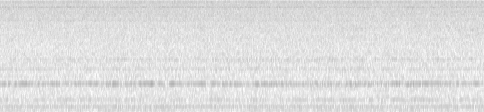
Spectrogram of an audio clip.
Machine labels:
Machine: fan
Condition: normal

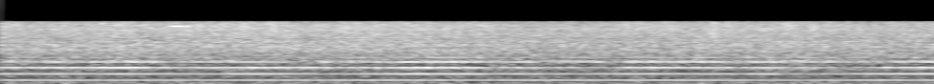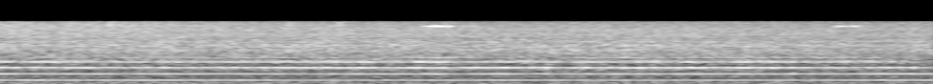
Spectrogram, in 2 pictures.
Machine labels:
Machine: fan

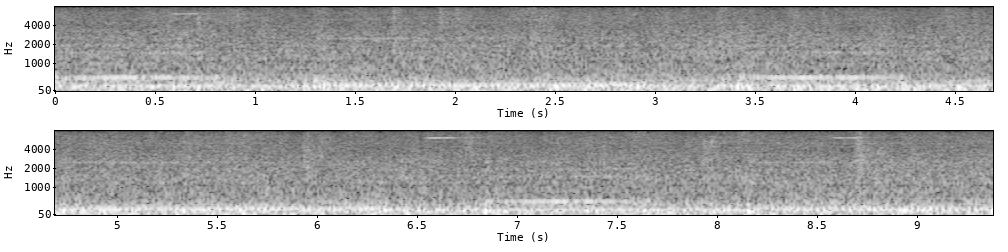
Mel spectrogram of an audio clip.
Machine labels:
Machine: slide rail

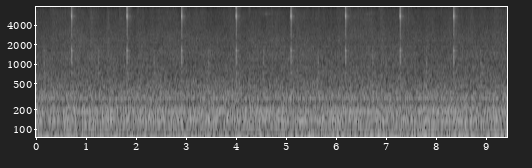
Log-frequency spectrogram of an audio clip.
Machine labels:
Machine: valve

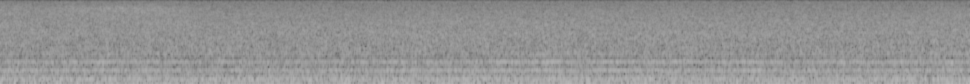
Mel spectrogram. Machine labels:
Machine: fan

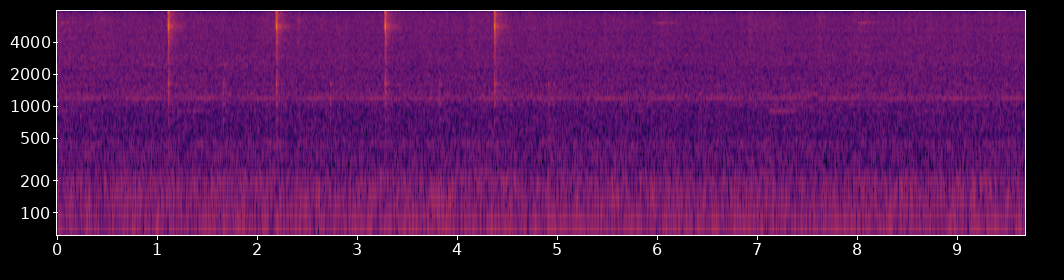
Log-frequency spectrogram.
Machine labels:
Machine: valve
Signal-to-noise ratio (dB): -6 dB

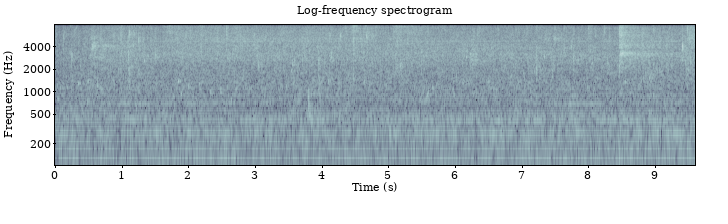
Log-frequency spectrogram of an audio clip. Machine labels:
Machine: pump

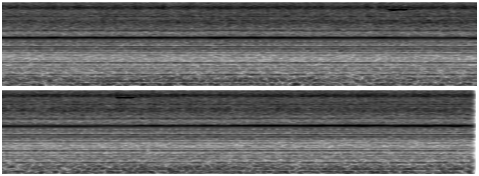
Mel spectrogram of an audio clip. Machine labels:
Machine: pump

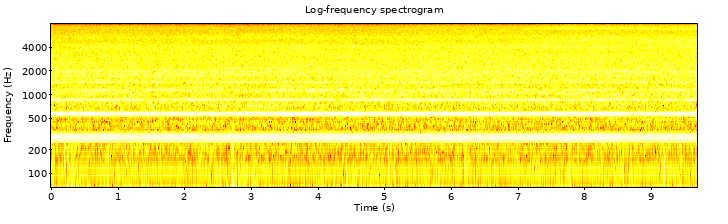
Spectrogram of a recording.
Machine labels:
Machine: fan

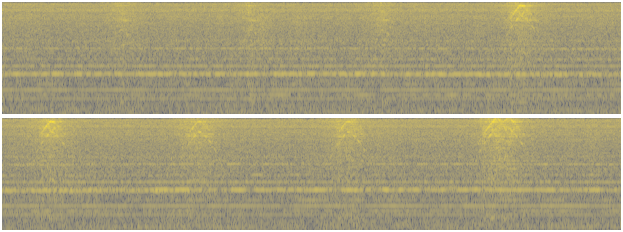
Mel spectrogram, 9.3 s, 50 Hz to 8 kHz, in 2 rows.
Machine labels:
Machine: slide rail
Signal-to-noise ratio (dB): -6 dB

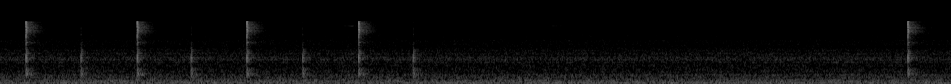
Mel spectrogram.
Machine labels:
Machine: valve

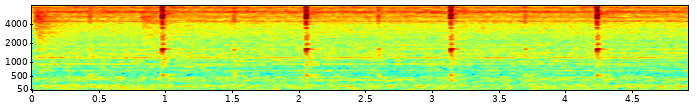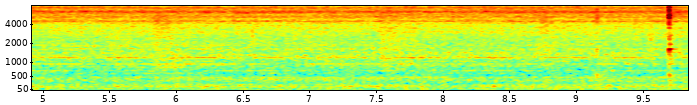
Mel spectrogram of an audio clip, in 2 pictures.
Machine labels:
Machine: valve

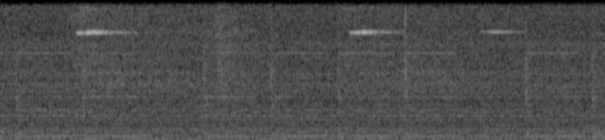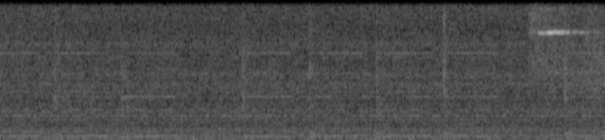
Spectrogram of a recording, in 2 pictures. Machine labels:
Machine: slide rail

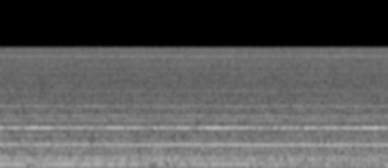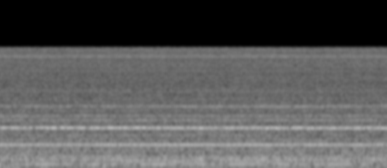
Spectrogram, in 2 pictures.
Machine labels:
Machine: fan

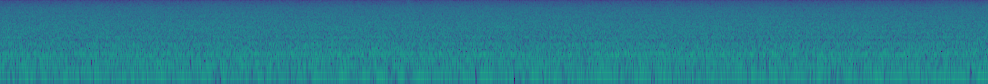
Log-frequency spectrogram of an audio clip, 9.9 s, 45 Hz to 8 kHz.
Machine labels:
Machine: fan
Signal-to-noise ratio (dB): -6 dB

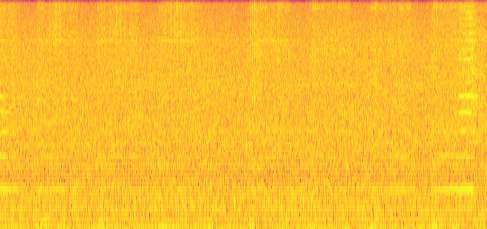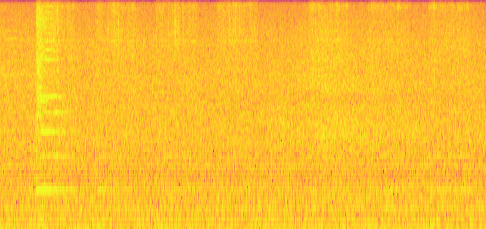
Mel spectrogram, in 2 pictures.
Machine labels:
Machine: slide rail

